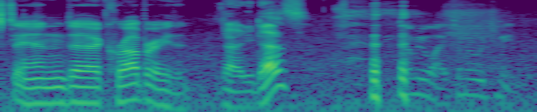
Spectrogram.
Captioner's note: chuckling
